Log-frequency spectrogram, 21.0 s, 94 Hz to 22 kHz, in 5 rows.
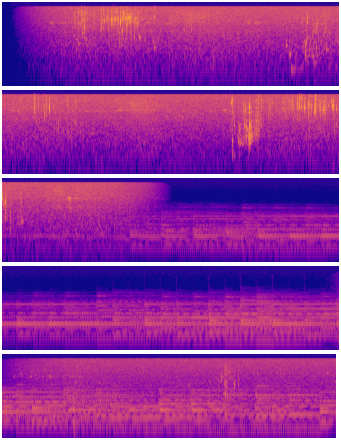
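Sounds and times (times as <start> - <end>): paddle splashing in water: 0.8 - 10.0, 19.4 - 20.0
water washing: 0.8 - 10.1, 19.3 - 20.1
piano music: 8.6 - 21.0.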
